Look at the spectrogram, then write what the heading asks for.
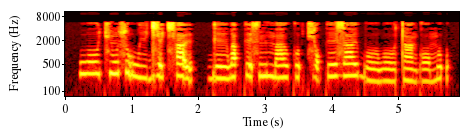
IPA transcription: w o˦ ʊ̯ t͡ɕ ũ˦ s ṵ˦˨ w i˨ d͡ʑ ɛ̰˦˨ t͡ɕʰ a̰˦˨ ɪ̯ | ɡ e˨ ɪ̯ w ä˦ ʔ k ḛ˦˨ sʰ ĩ˦ m a˦ ʊ̯ k ʊ˦ ʔ t͡ɕ ɔ̰˦˨ k e˦ z a˦ ɪ̯ b o˨ ʊ̯ w o˨ ʊ̯ t ã˨ ɡ ɔ˨ m ʊ˦ ʔ

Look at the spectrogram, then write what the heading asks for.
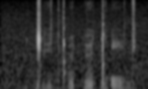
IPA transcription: ɡ͡ǁ ɘ d qʼ ɘ ʔ ɐ ǃʼ e d

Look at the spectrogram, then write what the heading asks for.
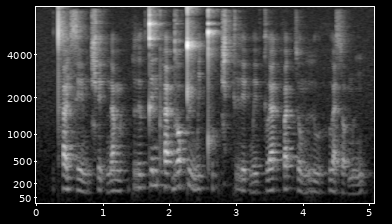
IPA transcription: tʰ a˧ j s eː˩˦ m t͡ɕʰ e˨˩ ʔ n a˧ m | p r ɯː˦˥ k̚ t e˥˩ n pʰ a˥˩ ʔ d ɔː˦˥ p̚ t ɯ˩˦ ŋ w i˨˩ t̚ pʰ u˦˥ k̚ t͡ɕ i˥˩ t̚ k r e˨˩ ʔ w e˨˩ ʔ k l a˦˥ t̚ f a˦˥ k̚ s o˩˦ m r uː˩˦ h u˨˩ a̯ s ɔ˨˩ ʔ m ɯ˩˦ ŋ

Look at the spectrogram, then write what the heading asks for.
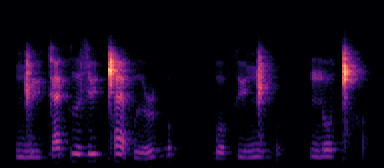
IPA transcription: ŋ͡ǁ y˨ ɡ æ˦ k ɯ˦ z y˦ ǁ æ˦˨ p ɯ˨ ɹ o̤˦ | ɓ o˨ k y˧ ŋ͡ǁ o̤˦˨ | n o˧ ɡ͡ǁ ɑ̤˨

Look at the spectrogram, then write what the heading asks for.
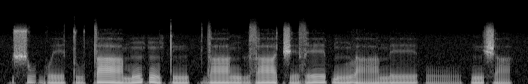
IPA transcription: ʃ u˧ ɡʷ eː˨ t u˨ t aː˦˨ m ũ˦ p ũ˨ t ĩ˧ | d aː˧ ŋ ɨ˨ z aː˦ t͡ʃ e˨ z eː˦ ɓ ũ˨˦ l aː˨˦ n ɾ eː˦ | oː˨ | ĩ˨ ʃ a˨

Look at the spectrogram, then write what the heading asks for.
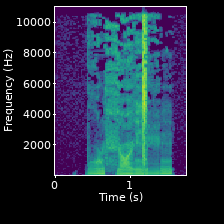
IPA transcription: p u ɳ fʲ ɒ ɪ̯ ŋ͡ǀ i ŋ

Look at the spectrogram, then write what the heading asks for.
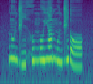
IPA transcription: ɾ ũ˧ d͡ʒ i˨ h u˧ m o˧ j ã˦ m ũ˧ d͡ʒ i˦ ɾ ɔ˧

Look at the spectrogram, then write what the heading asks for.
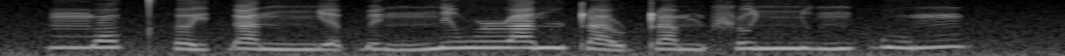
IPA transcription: m ɔ˧˥ t̪ʰ ə˨˩˨ j ɗ a˨˩ n ɲ ɛ˨˩˨ ɓ e˨˩˨ ŋ n i˧ w ɹ a˧ n ʈ a˨˩˨ w ʈ a˨˩ m ʂ o˧ ɲ u˨˩˦ ŋ ɓ u˧˥ m

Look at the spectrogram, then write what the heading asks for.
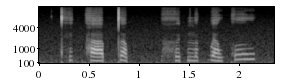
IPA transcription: t̪ʰ ɪ˨˥ k̚ h aː˨˥ p̚ t̪ ɐ˨˥ p̚ | h ɵ˧ t̚ ŋ ɐ˨˥ k̚ l ɐ˨ w k o˥ w

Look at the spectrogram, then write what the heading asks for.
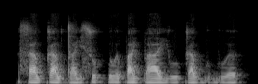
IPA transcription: s a˧˥ w k a˧˩ w d a˩˧ j s u˥˨ k̚ l u˩˧ ə̯ p a˧ j b aː˧ j uː˩ k a˧ w b u˧˩ b u˩˧ ə̯

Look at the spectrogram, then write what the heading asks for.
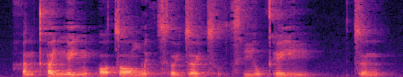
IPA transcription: h ɐ˨˩ n kʰ ɐ˥ j ŋ e˥ j ŋ ʊ˧ k̚ ɔː˨˩ t͡s ɔː˨˥ m w ɪ˨ k̚ t͡sʰ ɵ˨˩ ɥ t͡s ɵ˥ ɥ t͡sʰ ʊ˨ k̚ t͡sʰ iː˨˧ w kʰ e˨˥ j iː˨˩ | t͡s ɵ˨˩ n

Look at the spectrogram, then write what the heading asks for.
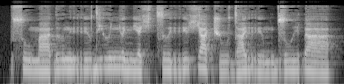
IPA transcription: s u˧˩ m a˧˩ ɗ ɯ˥˧ n rʲ u˧ d j ɯ˥ ɲ ə˧ nʲ a˧˩ ç t͡s ɯ˧˩ rʲ ɯ˥ ç a˧˩ t͡ʃ u˧˩ d a˥ rʲ u˩˧ m d͡z u˧ i̯ ɗ a˧˩

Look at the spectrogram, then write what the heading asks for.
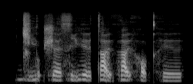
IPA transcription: d͡ʑ ḭ˦˨ j ʊ˦ ʔ ʃ ɛ˨ s ḭ˦˨ j ḛ˦˨ ɪ̯ t a̰˦˨ ɪ̯ θ a̰˦˨ ɪ̯ h ɔ̰˦˨ kʰ e˨ ɪ̯

